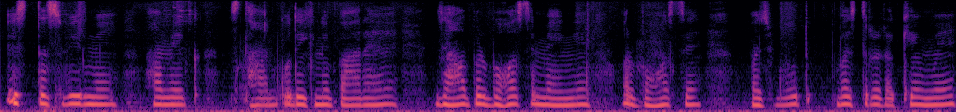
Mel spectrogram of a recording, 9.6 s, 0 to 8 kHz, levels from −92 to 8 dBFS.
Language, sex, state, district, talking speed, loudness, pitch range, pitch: Hindi, female, Bihar, Kishanganj, 155 wpm, -32 LUFS, 195-210 Hz, 200 Hz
